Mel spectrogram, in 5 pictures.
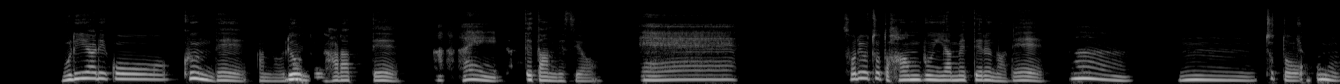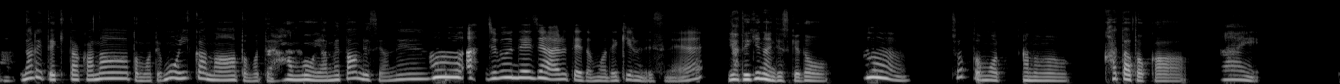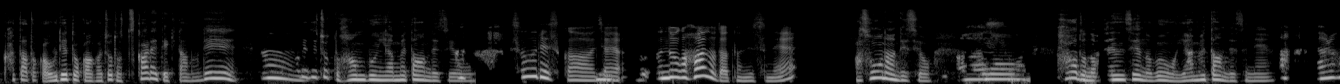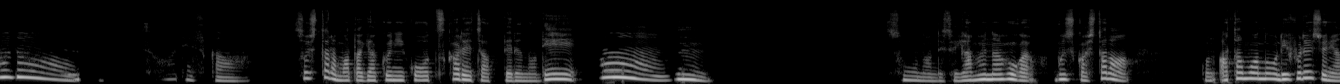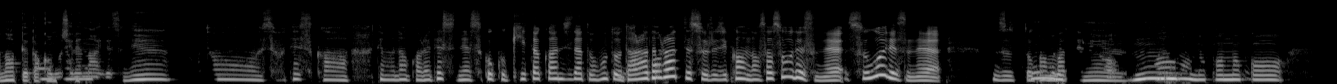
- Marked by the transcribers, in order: other background noise; unintelligible speech
- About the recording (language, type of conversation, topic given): Japanese, advice, どうすればエネルギーとやる気を取り戻せますか？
